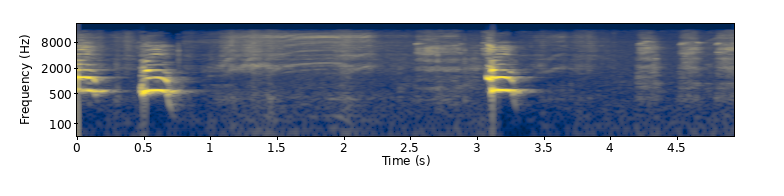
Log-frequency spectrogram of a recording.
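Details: A dog inside a small room barks at a helicopter: a quick pair of loud barks, then a steady whirring hum, then another single bark, with soft background noises.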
